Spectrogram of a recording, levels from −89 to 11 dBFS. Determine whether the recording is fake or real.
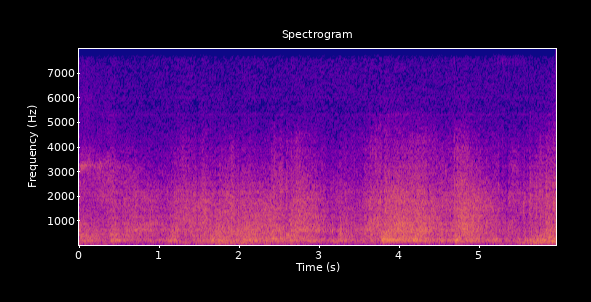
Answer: fake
